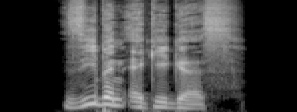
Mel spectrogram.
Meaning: strong/mixed nominative/accusative neuter singular of siebeneckig
- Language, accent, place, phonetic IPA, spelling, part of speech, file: German, Germany, Berlin, [ˈziːbn̩ˌʔɛkɪɡəs], siebeneckiges, adjective, De-siebeneckiges.ogg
